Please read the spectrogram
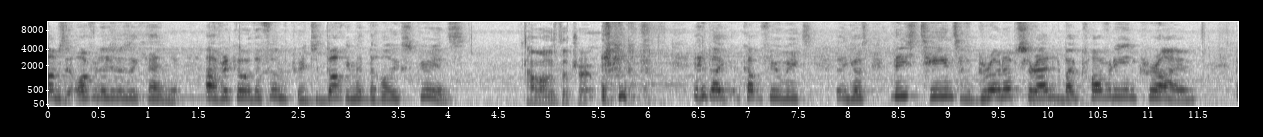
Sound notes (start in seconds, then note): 5.5 chuckles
